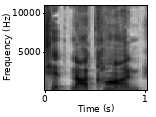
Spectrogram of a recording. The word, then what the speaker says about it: Thich Nhat Hanh: Thich Nhat Hanh.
